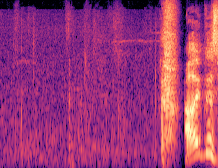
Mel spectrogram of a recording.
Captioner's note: chuckles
